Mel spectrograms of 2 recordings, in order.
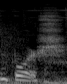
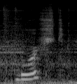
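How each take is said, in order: First: The word ends without a t sound. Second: The word ends with a t sound.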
